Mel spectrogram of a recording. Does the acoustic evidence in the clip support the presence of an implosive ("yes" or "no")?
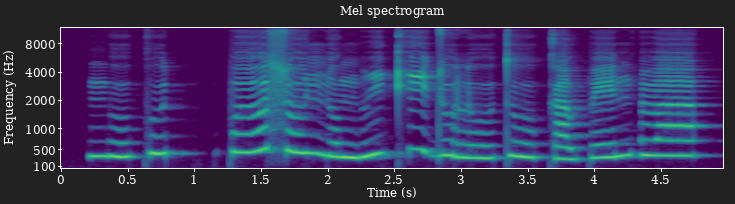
no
